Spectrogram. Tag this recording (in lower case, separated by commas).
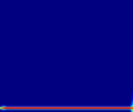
alarm, telephone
